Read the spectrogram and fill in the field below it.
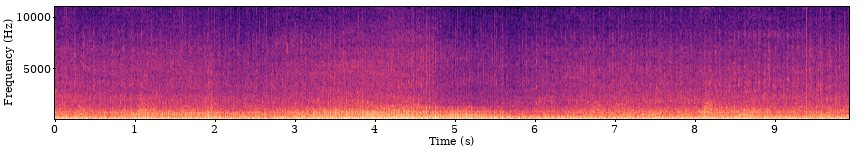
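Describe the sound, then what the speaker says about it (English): Several motorcycle engines at a Laconia rally rumble and drone steadily and loudly for the whole stretch, forming a dense, continuous roar with no clear speech on top. "Nice motorcycles."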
